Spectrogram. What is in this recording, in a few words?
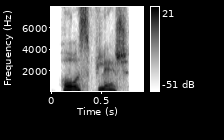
"horseflesh", Indian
